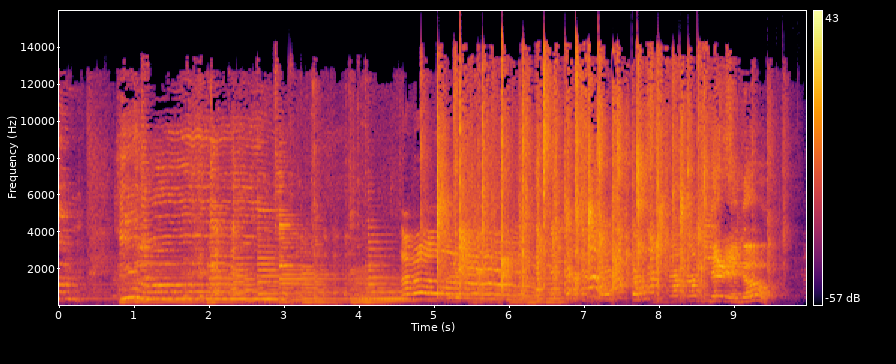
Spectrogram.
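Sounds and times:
person singing: 0.0s - 3.3s
fast hand clapping: 4.8s - 9.8s.

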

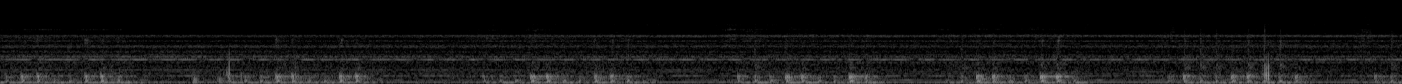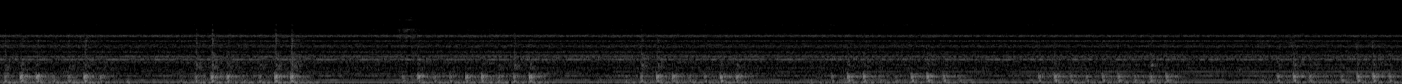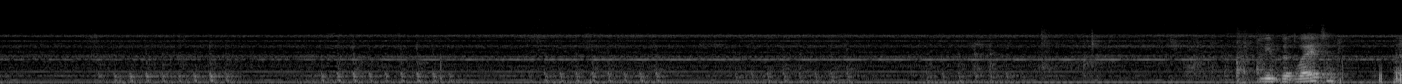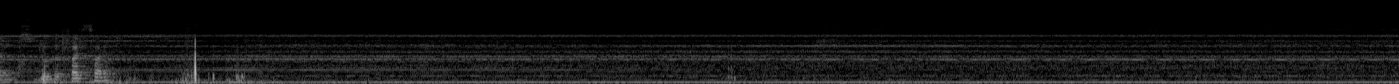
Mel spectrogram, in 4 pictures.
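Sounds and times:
sharpener motor humming: 28.8s - 45.0s.

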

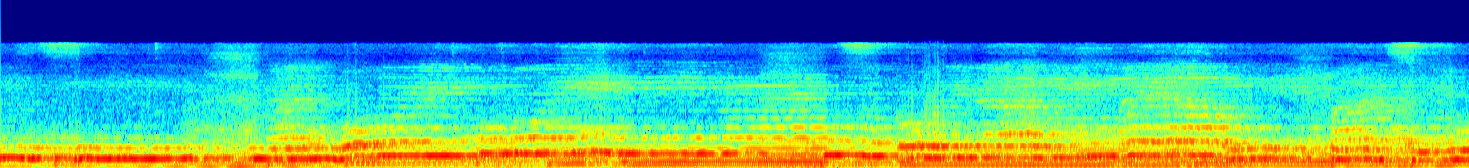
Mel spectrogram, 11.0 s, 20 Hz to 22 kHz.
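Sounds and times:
long held low chords: 0.0s - 11.0s
person singing into a microphone: 0.0s - 11.0s.

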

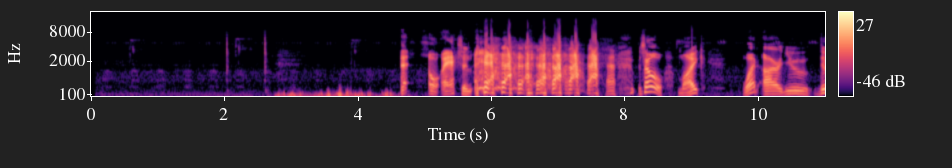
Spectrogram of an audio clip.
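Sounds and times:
insects chirping: 0.1s - 11.0s
sharp clicks: 2.0s - 2.8s
low rumbling thumps: 2.6s - 4.7s.

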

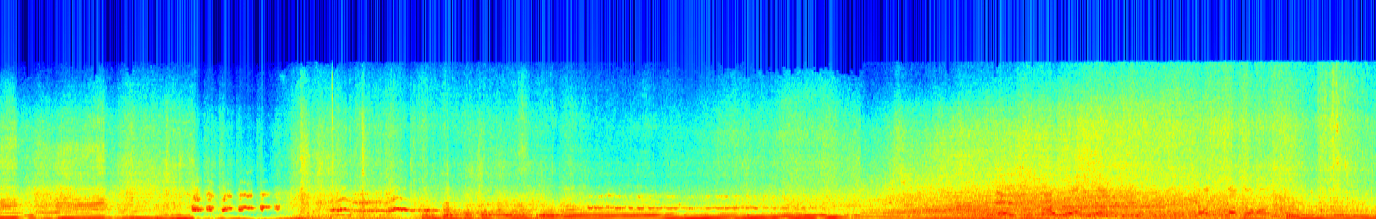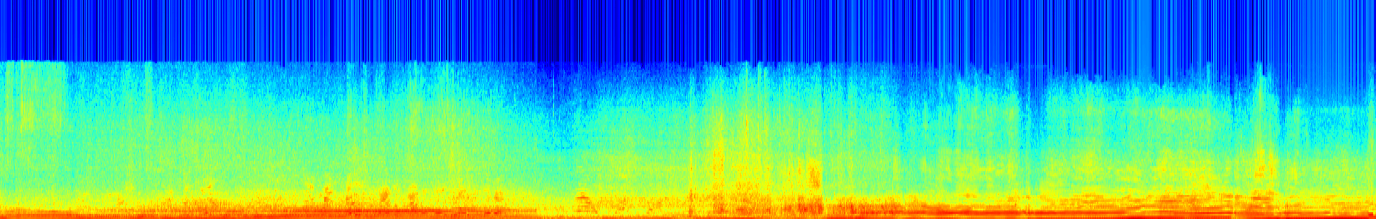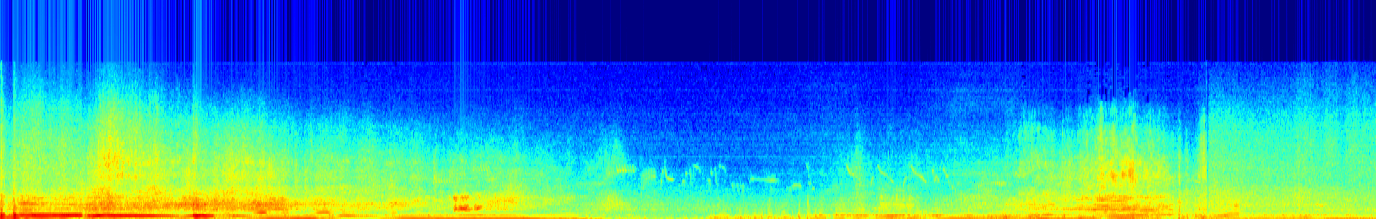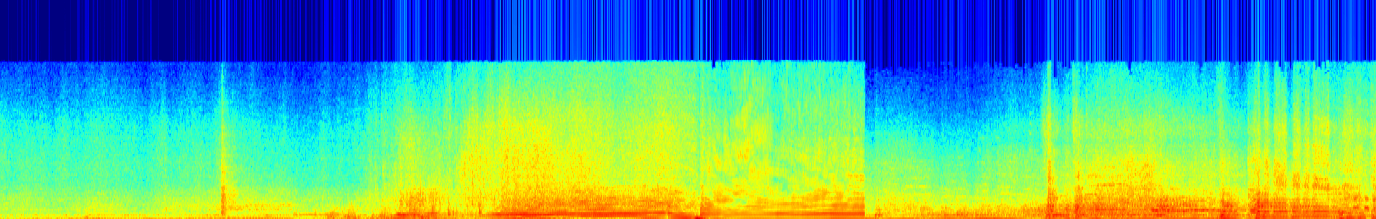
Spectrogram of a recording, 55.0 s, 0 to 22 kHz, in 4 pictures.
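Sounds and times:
rally car engines revving: 0.0s - 55.0s.

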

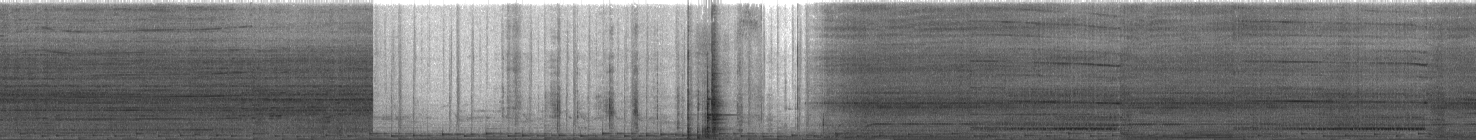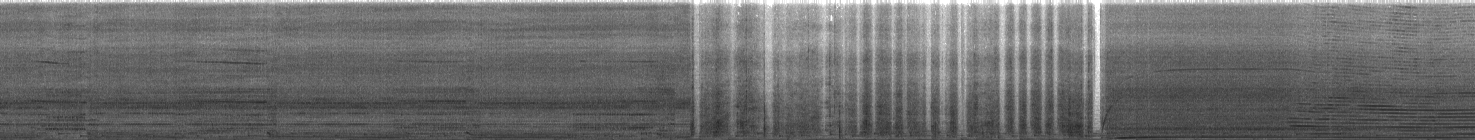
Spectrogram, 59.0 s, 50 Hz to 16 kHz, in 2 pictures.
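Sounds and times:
band saw cutting wood: 0.0s - 7.5s, 16.3s - 59.0s
background music: 0.0s - 59.0s
scratchy scraping strokes: 42.2s - 51.6s.

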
